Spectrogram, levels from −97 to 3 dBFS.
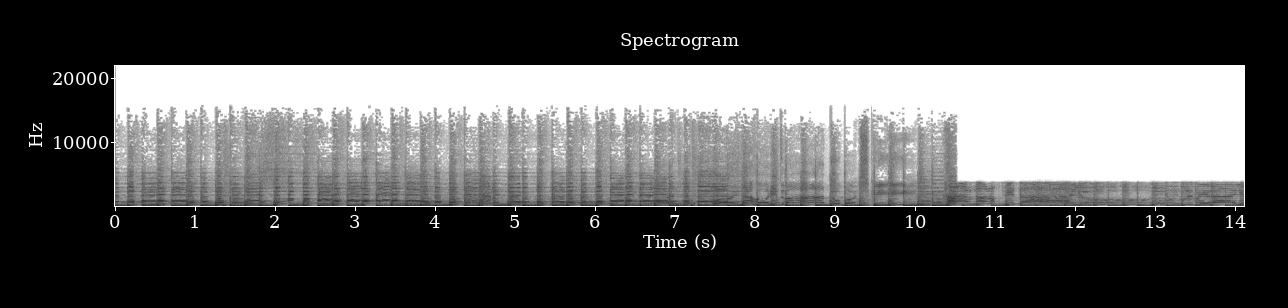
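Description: From 10.51 s to the end, the sound abruptly turns dull and boxy, with nothing above 3.8 kHz, drops by about 5 dB, and gains a faint new noise floor, with no gap at the switch. The likely cause is an input switched to a poorer device.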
